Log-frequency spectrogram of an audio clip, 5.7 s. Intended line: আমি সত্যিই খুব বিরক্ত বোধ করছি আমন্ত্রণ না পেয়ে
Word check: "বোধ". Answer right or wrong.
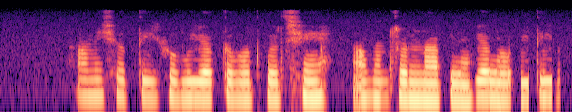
right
